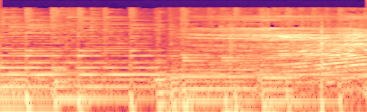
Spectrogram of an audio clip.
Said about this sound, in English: Yes, that was a cow you heard in the background. Of course, that's the ad for Fort Dodge Animal Health on our World Dairy Diary website. Does that every time we refresh the page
